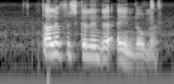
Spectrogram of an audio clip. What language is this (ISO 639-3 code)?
afr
